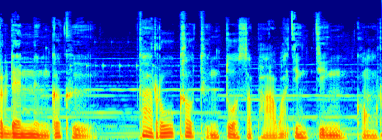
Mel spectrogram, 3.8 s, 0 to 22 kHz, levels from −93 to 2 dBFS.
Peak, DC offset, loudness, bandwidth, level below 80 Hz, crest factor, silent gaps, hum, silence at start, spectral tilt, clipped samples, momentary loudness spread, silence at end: 0 dBFS; under 0.1%; -18 LUFS; 15 kHz; -28 dBFS; 16 dB; none; none; 0 s; -7.5 dB/octave; under 0.1%; 9 LU; 0 s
